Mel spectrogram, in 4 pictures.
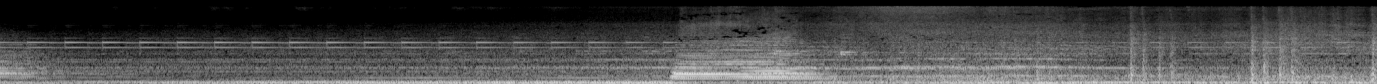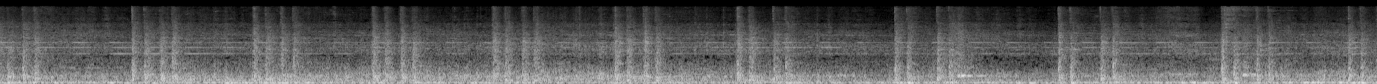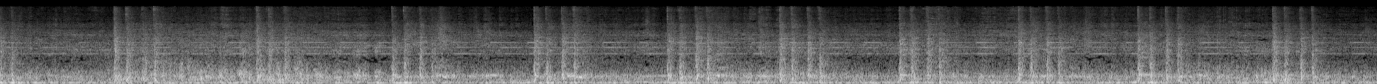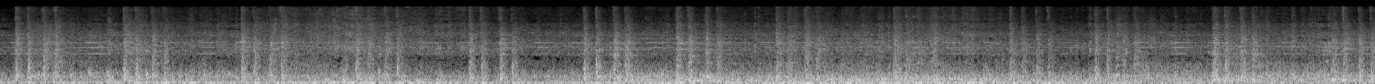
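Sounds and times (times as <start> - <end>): low train rumble: 0.0 - 55.0
train wheels clicking over rail joints: 10.2 - 55.0.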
